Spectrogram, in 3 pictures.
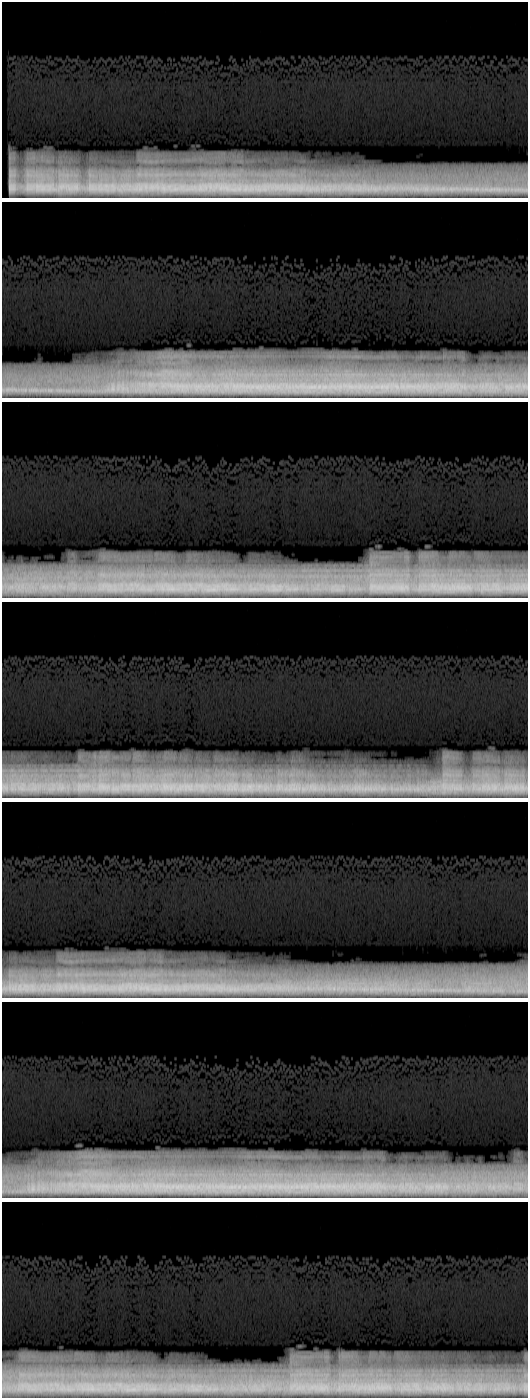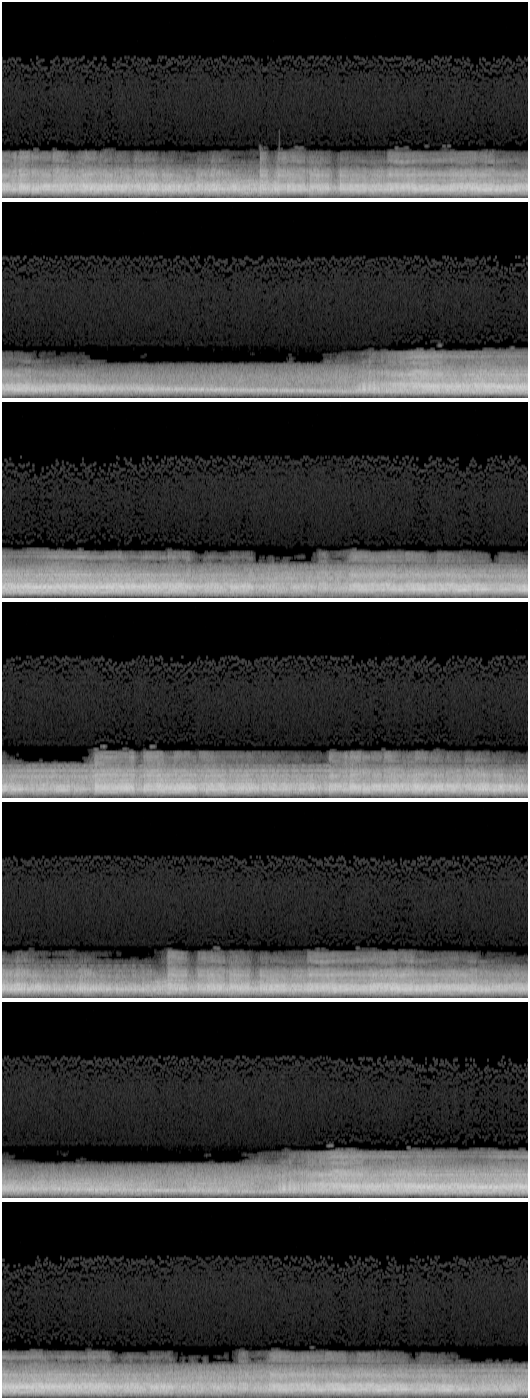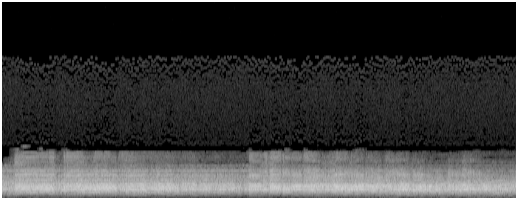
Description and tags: This sound is from a collection of Sound FX I created called Sounds from the Strange. These sounds were created using various efx processors such as Vocoders, Automatic filtering, Reverb, Delay and more. They are very different, weird, obscure and unique. They can be used in a wide variety of visual settings. Great for Horror Scenes, Nature, and Science Documentaries. This is how a cold winter sounds
aggressive, big, bright, calm, chaotic, confused, dark, Different, discovery, disturbing, Efx, FX, Nature, Sound, Soundtrack, Space, Strange, Transformational, Ufo, Unique, Universe, Weird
